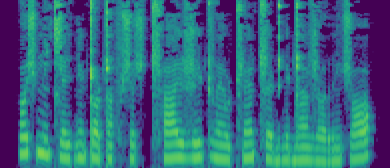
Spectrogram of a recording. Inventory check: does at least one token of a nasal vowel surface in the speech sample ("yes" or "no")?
yes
